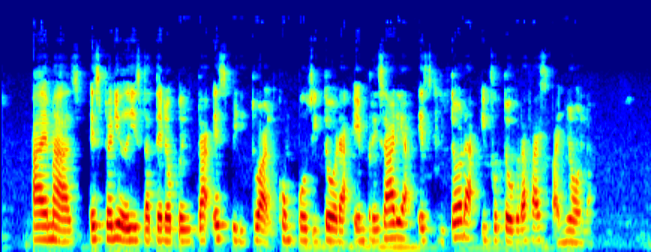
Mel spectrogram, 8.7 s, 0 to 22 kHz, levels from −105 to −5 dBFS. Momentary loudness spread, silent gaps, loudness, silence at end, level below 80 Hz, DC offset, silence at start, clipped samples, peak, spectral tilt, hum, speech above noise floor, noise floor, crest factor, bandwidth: 10 LU; none; -16 LUFS; 0.85 s; -58 dBFS; under 0.1%; 0.45 s; under 0.1%; -2 dBFS; -4.5 dB/octave; none; 49 dB; -65 dBFS; 16 dB; 7.8 kHz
